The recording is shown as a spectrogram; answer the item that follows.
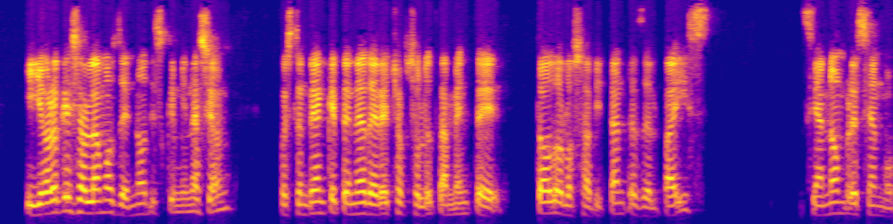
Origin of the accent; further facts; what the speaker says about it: Mexico; soy ciudadano mexicano y me quitan mis derechos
